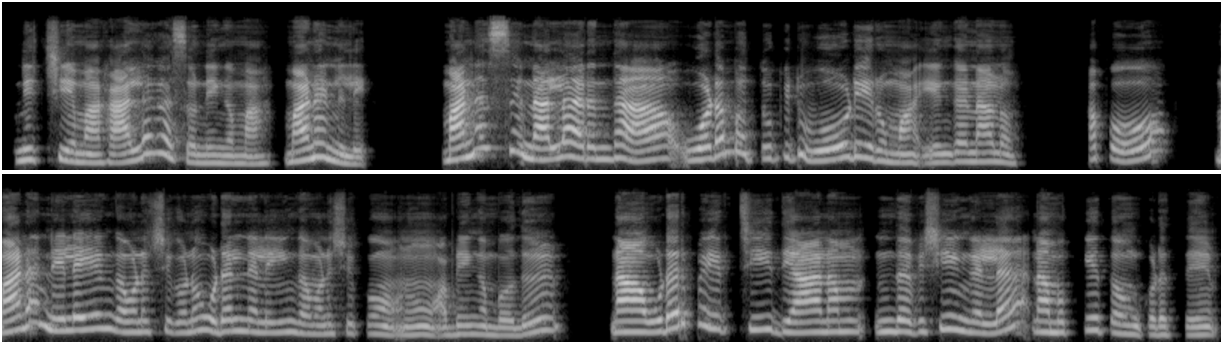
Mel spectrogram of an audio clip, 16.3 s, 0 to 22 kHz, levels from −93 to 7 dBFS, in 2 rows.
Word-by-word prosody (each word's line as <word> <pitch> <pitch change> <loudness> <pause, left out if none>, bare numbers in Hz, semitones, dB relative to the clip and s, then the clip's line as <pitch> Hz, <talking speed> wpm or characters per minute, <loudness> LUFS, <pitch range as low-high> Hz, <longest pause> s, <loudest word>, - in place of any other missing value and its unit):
நிச்சயமாக. 240 -7 -1
அழகா 385 - -1
சொன்னீங்கம்மா. 180 -3 -4 0.2
"மனநிலை." 235 - +3 0.6
மனசு 270 - +5
நல்லா 265 +6 +7
இருந்தா, 280 +1 +2 0.5
உடம்பை 385 +9 +1
தூக்கிட்டு 285 +6 -8 0.2
ஓடிரும்மா 275 -10 -1 0.2
எங்கன்னாலும். 215 -1 -2 0.5
அப்போ 270 -3 -6 0.7
மனநிலையும் 320 -4 +3
கவனிச்சுக்கணும், 255 +2 -4
உடல் 265 +2 -1
நிலையும் 245 0 -3
கவனிச்சுக்கோணும் 205 -2 -6
அப்படிங்கும்போது, 190 0 -5 0.6
நான் 255 0 +8
உடற்பயிற்சி, 325 0 -2 0.2
தியானம் 255 +1 +3 0.2
இந்த 265 +1 -2
விஷயங்கள்ல 260 -4 0 0.2
நான் 250 -1 +2
முக்கியத்துவம் 245 -5 -7
குடுத்து, 190 -1 -7
255 Hz, 95 wpm, -23 LUFS, 205-285 Hz, 0.7 s, நான்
